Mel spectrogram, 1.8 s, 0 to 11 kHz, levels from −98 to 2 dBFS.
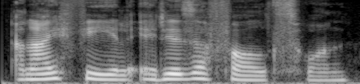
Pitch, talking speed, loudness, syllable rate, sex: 190 Hz, 265 wpm, -16 LUFS, 6.1 syllables/s, female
